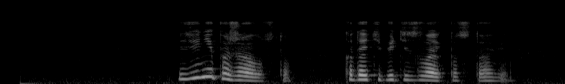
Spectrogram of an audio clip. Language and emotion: Russian, sad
